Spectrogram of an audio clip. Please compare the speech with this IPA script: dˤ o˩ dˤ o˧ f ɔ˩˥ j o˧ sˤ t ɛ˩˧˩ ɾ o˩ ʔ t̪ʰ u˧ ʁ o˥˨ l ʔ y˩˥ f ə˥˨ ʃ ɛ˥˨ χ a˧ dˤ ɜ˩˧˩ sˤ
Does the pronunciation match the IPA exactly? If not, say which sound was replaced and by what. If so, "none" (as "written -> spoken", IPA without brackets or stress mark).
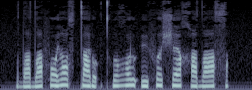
none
